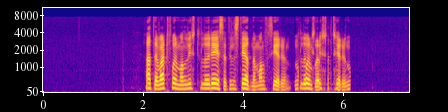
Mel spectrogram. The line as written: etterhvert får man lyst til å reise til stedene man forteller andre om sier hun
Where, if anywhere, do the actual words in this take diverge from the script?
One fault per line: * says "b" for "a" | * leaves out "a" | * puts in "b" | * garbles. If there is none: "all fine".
* leaves out "forteller andre om"
* garbles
